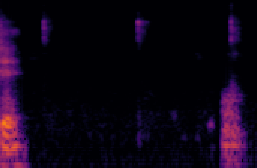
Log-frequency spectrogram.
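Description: Two short, faint clicks, just under a second apart, between stretches of a man's speech.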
